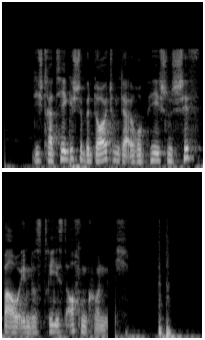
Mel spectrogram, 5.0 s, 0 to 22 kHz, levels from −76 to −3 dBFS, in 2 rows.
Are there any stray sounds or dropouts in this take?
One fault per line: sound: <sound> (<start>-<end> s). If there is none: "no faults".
sound: dropout (3.8-3.9 s)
